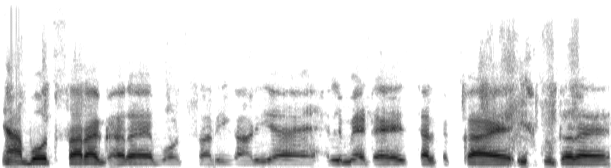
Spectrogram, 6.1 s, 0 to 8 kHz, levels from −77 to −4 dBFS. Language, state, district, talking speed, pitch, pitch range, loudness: Surjapuri, Bihar, Kishanganj, 155 wpm, 110 Hz, 105-110 Hz, -17 LUFS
